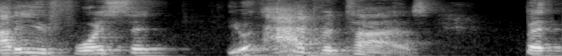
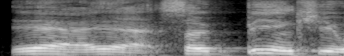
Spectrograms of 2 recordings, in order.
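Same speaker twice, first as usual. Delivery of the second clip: ordinary talk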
